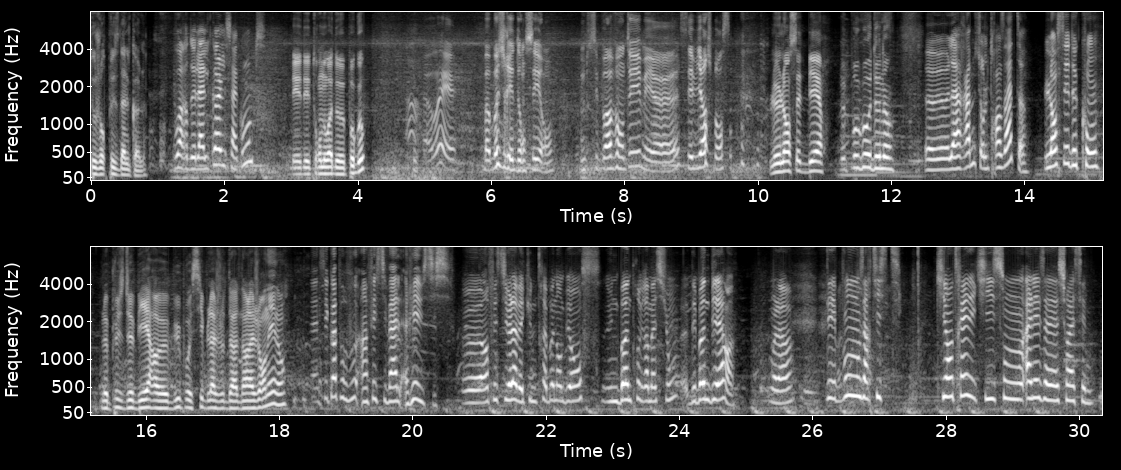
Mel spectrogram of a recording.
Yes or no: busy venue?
yes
